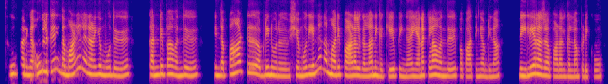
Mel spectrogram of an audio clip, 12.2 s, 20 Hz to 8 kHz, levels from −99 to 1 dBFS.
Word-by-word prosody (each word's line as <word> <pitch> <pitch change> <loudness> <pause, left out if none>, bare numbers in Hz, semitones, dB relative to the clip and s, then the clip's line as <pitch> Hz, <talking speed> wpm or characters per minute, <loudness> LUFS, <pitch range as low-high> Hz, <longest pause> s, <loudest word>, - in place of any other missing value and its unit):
சூப்பர்‌ங்க! 275 -2 0
உங்ளுக்கு 350 +2 +1
இந்த 290 -5 +1
மழையில 410 - +1
நனையும்போது 245 -3 +1 0.7
கண்டிப்பா, 255 +2 +2
வந்து 235 +1 0 0.6
இந்த 235 -1 +2
பாட்டு 320 +3 +2 0.2
அப்டின்னு 245 +1 +2
ஒரு 220 - -3 0.2
விஷயம் 225 +1 -2
போது 245 +2 +1
என்னென்ன 410 +6 -3
மாரி 245 0 +3
பாடல்கள்லாம் 225 0 +3
நீங்க 210 -3 -1
கேப்பீங்க? 215 -1 -2 0.2
எனக்கெல்லாம் 235 +2 +2
வந்து 215 -1 -2
இப்போ 220 -1 -9
பாத்தீங்க 205 +1 -4
அப்டினா, 200 0 -5 0.4
இந்த 225 - 0
இளையராஜா 255 -1 +4
பாடல்கள்லாம் 205 0 -4
பிடிக்கும். 195 0 -9
235 Hz, 135 wpm, -23 LUFS, 215-265 Hz, 0.7 s, இளையராஜா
